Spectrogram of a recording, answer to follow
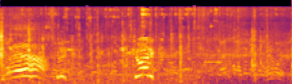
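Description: A pair of draught horses stamping their hooves on dry dirt as they strain to drag a heavy log, with a few short shouts from men urging them on.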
